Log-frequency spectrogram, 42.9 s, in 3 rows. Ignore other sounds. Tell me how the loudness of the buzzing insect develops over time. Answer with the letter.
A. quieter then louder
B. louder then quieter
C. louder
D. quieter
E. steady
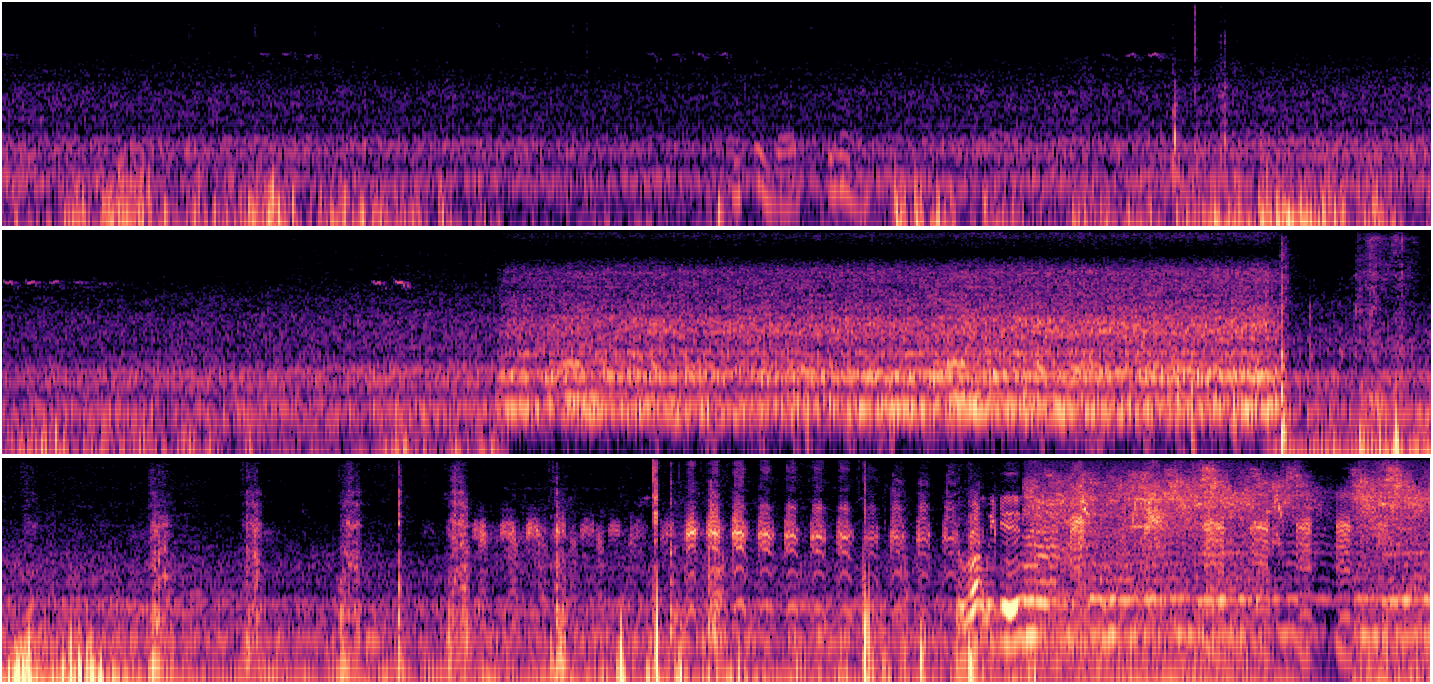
C.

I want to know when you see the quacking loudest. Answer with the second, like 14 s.
35 s.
